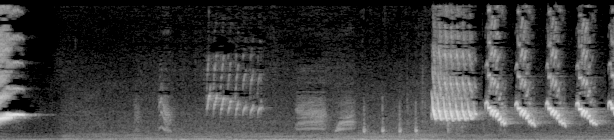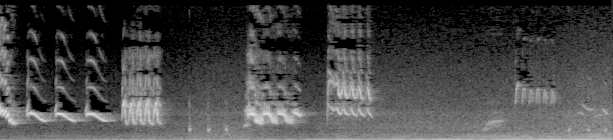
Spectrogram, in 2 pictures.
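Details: Common pied myna singing a jumbled series of chirps and short bursts, building to a fast run of about ten loud rhythmic clicks, then more scattered squeaks, with steady low hum.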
